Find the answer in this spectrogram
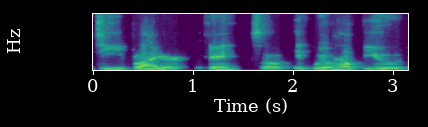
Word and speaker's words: dplyr: I did my research and it's pronounced dplyr.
